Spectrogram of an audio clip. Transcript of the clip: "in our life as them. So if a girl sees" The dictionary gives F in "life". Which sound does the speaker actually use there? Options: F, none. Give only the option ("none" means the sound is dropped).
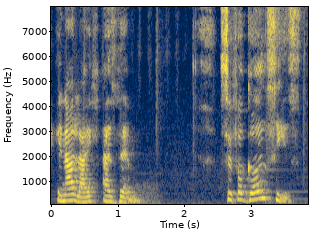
F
